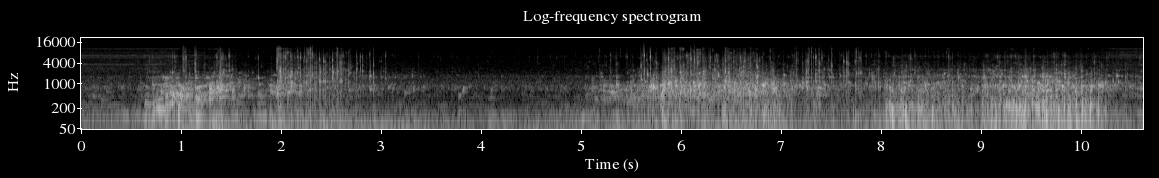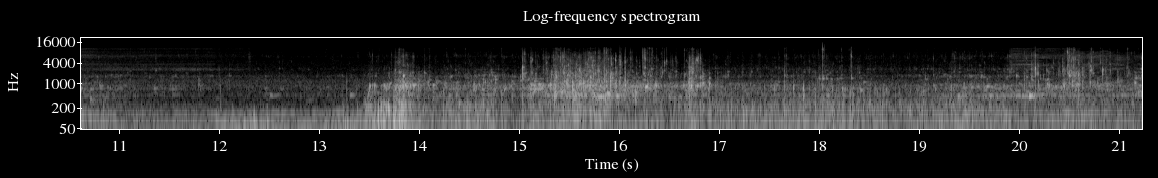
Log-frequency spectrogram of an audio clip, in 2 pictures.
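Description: Scuba bubbles gurgle and rush loudly underwater in repeated bursts.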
